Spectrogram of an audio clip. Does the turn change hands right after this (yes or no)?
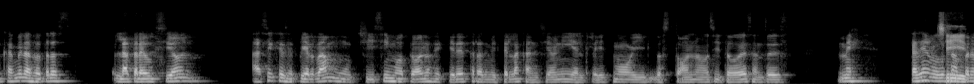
no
